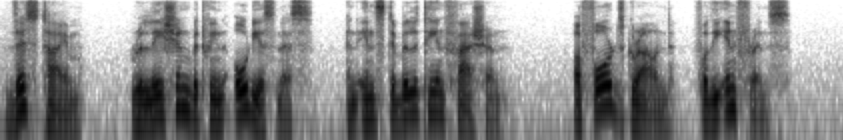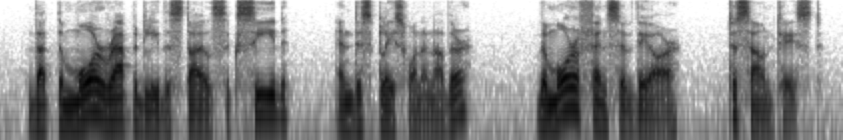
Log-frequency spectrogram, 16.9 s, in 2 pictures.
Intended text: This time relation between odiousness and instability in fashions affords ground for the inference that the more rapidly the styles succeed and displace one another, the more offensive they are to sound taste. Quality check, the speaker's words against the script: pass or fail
fail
